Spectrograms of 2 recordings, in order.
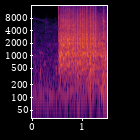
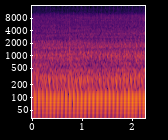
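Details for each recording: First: Skydrive 125 motorcycle that suddenly died: electric starter spins the engine with a fast hissing whir but it never fires; spark test shows no spark at the spark plug cap. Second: Skydrive 125 motorcycle that suddenly would not start, blamed on a valve, after a spark plug from another motorcycle was fitted: it started on one push and idles with an even, steady low putter, no misfire; the problem was only the spark plug.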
